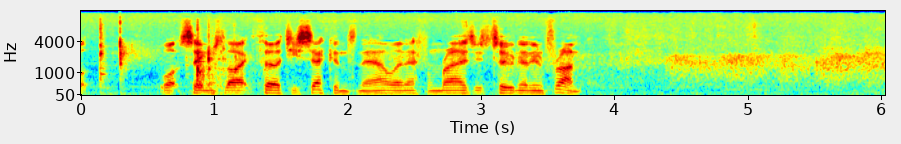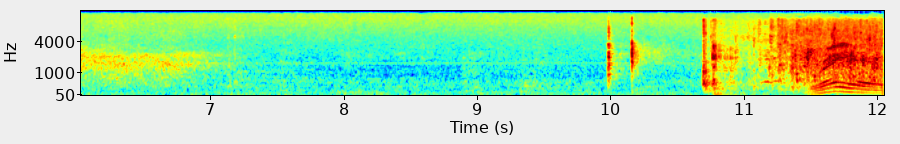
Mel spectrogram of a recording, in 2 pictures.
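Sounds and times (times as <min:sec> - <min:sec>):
audience applauding: 0:04.0 - 0:07.2, 0:11.0 - 0:12.0.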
